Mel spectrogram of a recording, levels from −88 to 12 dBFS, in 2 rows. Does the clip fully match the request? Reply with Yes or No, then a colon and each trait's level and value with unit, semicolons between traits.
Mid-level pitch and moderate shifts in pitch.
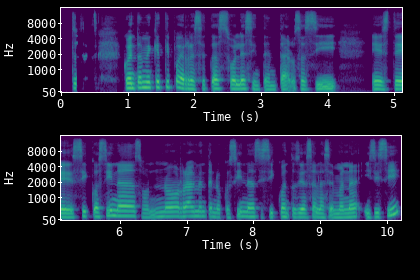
Yes: medium, 180 Hz; average, 3.3 semitones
